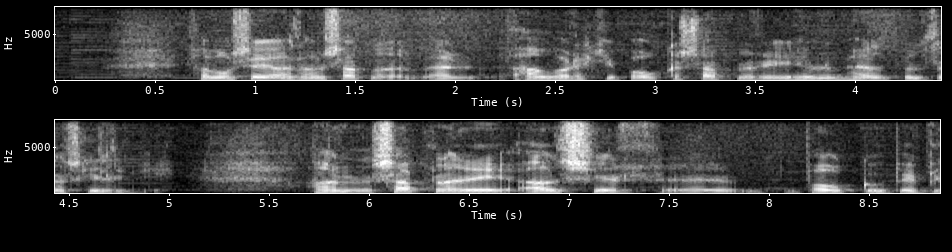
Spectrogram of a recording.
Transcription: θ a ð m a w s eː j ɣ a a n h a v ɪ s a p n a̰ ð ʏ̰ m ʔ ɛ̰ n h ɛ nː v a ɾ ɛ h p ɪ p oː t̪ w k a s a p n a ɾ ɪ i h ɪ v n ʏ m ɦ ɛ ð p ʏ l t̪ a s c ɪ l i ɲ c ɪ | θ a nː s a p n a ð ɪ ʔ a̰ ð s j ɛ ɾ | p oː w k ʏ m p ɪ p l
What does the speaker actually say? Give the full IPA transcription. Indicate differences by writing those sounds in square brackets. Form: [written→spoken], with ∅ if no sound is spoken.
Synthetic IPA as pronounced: θ a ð m a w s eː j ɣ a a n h a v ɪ s a p n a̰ ð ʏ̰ m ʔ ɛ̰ n h [ɛ→a] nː v a ɾ ɛ h [p→c] ɪ p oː [t̪→∅] w k a s a p n a ɾ ɪ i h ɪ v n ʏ m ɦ ɛ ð p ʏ l t̪ a s c ɪ l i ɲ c ɪ | [θ→h] a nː s a p n a ð ɪ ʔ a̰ ð s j ɛ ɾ | p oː w k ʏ m p ɪ p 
